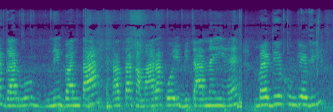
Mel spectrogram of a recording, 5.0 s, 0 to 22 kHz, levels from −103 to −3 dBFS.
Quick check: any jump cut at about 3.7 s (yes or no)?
yes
